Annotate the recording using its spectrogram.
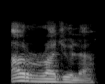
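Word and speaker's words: الرجل: Now when you go to the man, it becomes al and then rajula, but you're going to say ar-rajula.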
